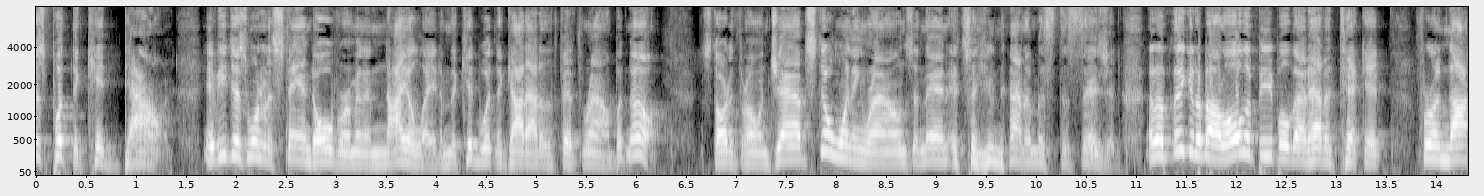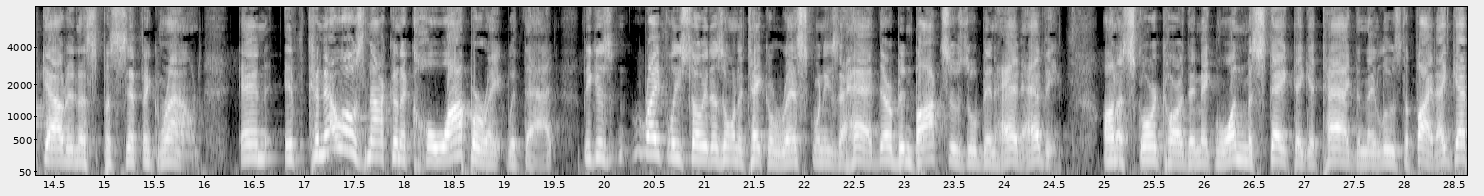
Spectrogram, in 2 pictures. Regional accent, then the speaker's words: Massapequa, New York, United States; I grew up in Massapequa, Long Island, right there on the island.

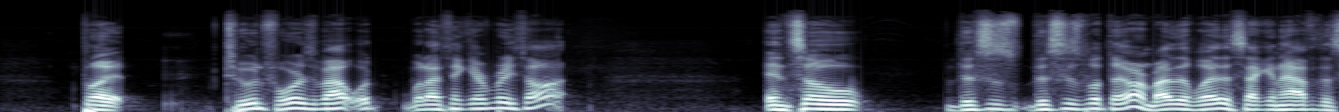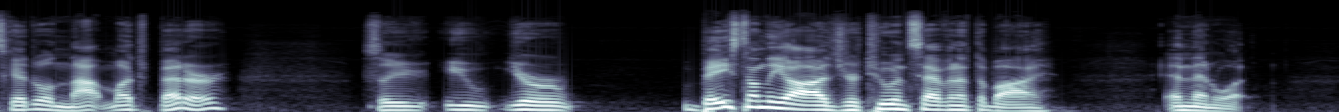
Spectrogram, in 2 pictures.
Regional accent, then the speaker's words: Detroit, Michigan, United States; Look, I'm from Detroit. My family is Lions fans.

